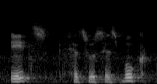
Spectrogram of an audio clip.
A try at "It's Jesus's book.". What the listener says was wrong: Perfect. It's Jesus's book. Again, the extra syllable.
